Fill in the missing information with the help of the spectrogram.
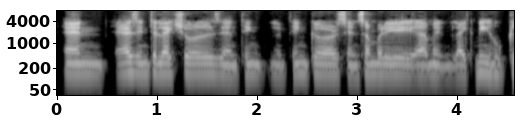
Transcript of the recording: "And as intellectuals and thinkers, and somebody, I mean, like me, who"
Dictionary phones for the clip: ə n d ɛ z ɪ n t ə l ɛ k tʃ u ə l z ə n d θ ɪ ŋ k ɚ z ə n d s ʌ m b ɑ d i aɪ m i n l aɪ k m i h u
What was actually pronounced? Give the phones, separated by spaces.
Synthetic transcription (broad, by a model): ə n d ɛ z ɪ n t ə l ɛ k tʃ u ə l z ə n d t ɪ ŋ k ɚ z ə n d s ʌ m b ɑ d i aɪ m i n l aɪ k m i h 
